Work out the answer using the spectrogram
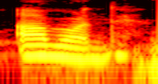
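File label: "almond", Japanese, female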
